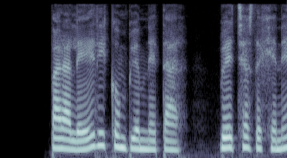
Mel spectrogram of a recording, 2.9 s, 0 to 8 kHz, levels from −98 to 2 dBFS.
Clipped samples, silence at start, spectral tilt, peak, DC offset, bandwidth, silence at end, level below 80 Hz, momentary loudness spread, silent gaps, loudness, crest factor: under 0.1%; 0.5 s; -6.5 dB/octave; -2 dBFS; under 0.1%; 7.6 kHz; 0 s; -52 dBFS; 6 LU; none; -19 LUFS; 16 dB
